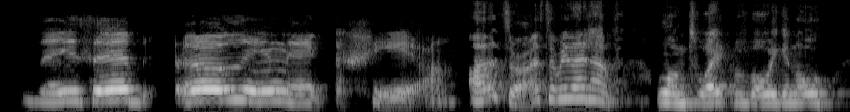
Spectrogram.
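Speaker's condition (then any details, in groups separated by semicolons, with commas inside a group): Cerebral palsy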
